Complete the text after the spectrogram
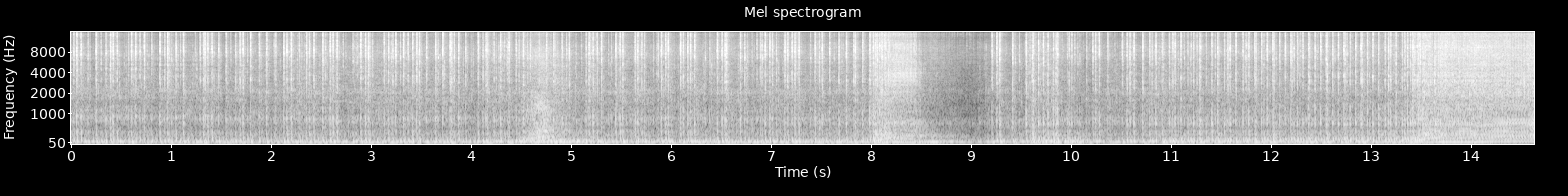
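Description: A drag racing engine idles loudly with a harsh, crackling rumble.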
